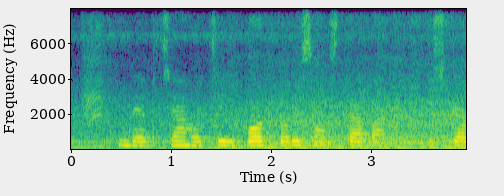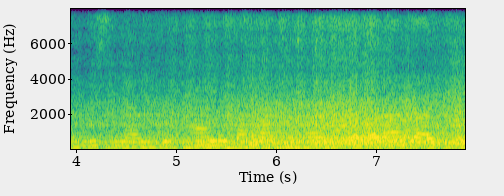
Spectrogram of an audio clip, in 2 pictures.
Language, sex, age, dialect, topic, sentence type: Bengali, female, 25-30, Jharkhandi, banking, statement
